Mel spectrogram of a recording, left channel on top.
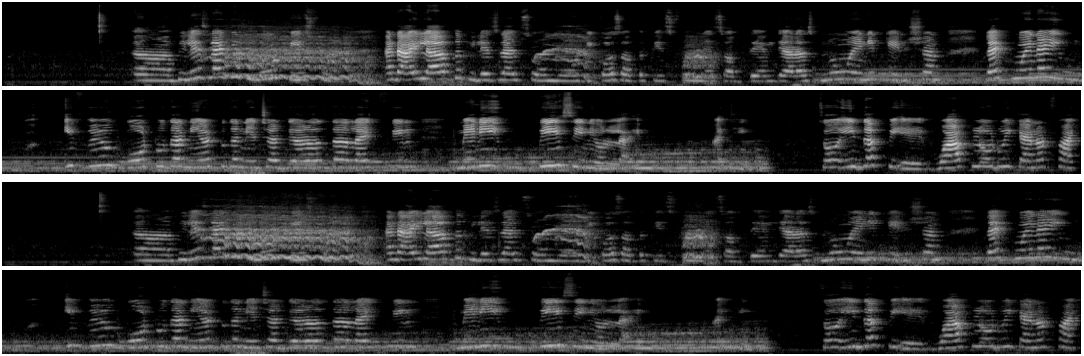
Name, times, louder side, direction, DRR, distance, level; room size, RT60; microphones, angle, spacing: voice 1, 1.3-11.1 11.4-14.9 15.3-15.8 16.2-17.2 17.9-18.3 19.0-21.5, left 7 dB, 70° left, 0.6 m, -26 dB
Livestock farm animals working animals, 1.9-5.0 5.3-6.0 6.8-7.2, right 3 dB, 20° right, 0.5 m, -31 dB
sound 1, 8.1-18.5, left 1 dB, 20° left, 0.9 m, -37 dB
5.5 x 2.2 x 2.6 m
head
